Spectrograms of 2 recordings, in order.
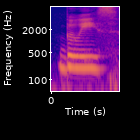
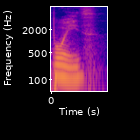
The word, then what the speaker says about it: buoys: You said there was yellow buoys. Buoys. I always I've always said boys. It's probably how the British pronounce it.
